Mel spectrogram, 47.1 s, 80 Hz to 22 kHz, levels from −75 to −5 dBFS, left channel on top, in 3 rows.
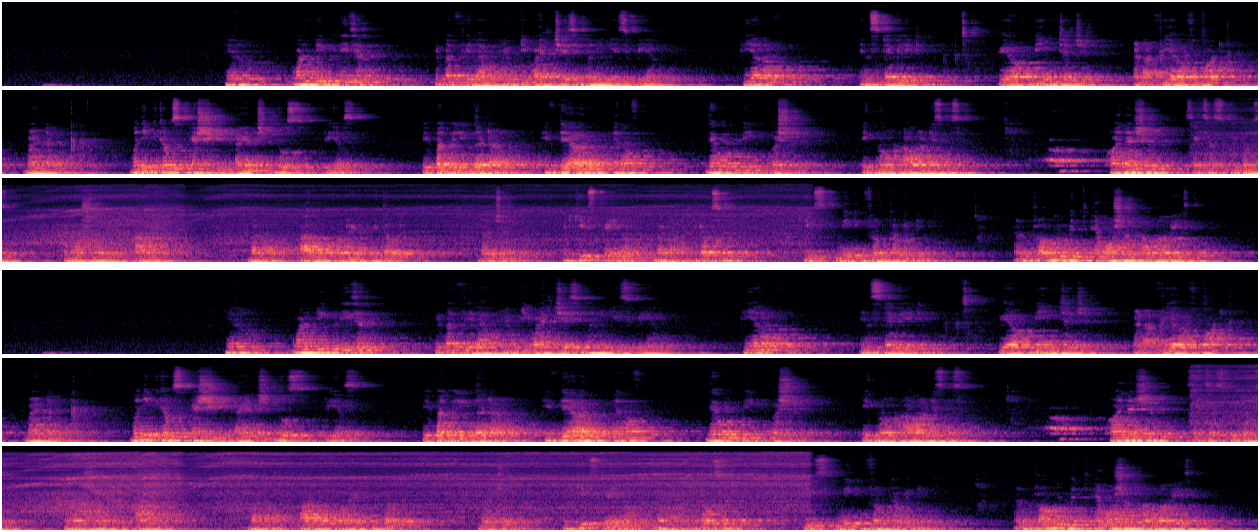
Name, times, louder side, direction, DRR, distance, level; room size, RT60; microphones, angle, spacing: voice 1, 2.8-3.2 3.6-4.7 5.4-8.3 9.2-9.7 10.7-11.6 12.0-12.1 12.4-13.6 14.1-15.3 15.9-16.6 17.3-19.5 19.7-20.1 20.9-22.1 22.4-23.7 24.5-25.8 26.4-27.8 28.7-29.1 29.5-30.2 30.5-31.5 32.2-33.5 34.4-36.4 37.3-37.9 38.4-40.6 41.4-43.1 43.5-43.6 44.0-46.2, left 1 dB, 40° left, -3 dB, 6.6 m, -22 dB
sound 1, 30.5-41.5, right 5 dB, 65° right, 4.2 m, -35 dB
23.5 x 22.5 x 6.9 m, 2.1 s
head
